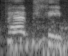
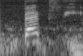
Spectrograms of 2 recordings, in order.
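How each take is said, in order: First: The word begins with a p sound. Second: The word begins with a b sound.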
